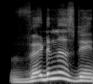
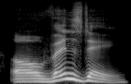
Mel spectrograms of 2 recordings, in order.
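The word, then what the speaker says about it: Wednesday: वेडनेसडे नहीं जी, बात हुई थी, डी साइलेंट है यहाँ पे। वेंसडे, हैंडसम नहीं होता, आज बड़े हैंडसम लग रहे हो, आज तो बड़े हैंडसम लग रहे हो।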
